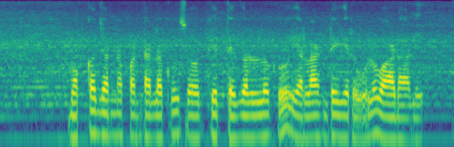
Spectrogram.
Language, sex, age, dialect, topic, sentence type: Telugu, male, 18-24, Central/Coastal, agriculture, question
